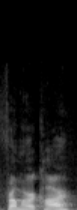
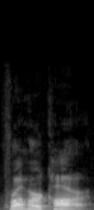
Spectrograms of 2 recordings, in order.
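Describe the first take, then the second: No difference in how they are said.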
